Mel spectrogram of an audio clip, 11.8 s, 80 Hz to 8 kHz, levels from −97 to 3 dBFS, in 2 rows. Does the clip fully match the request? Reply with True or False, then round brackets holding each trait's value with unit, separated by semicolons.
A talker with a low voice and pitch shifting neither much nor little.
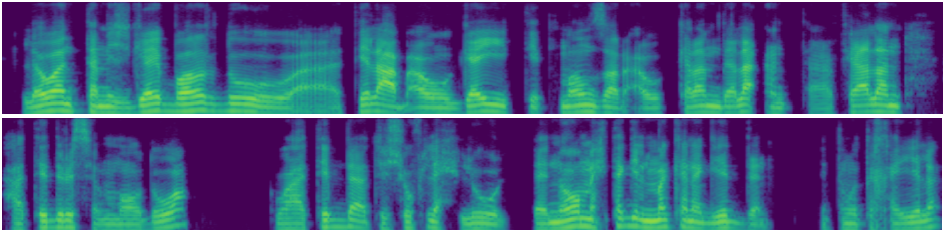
True (120 Hz; 4.2 semitones)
